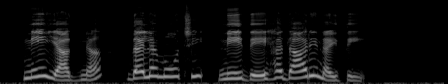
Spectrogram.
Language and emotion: Telugu, neutral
